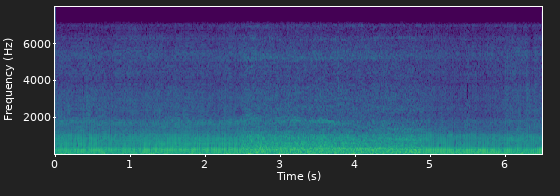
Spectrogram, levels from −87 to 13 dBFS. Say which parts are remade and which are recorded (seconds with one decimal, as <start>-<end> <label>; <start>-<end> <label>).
0.0-2.5 remade; 2.5-4.9 recorded; 4.9-6.5 remade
